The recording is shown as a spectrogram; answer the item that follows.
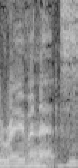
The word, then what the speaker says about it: Raveonettes: How is the real pronunciation of your name? Please tell our listeners to. The Ravonettes.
